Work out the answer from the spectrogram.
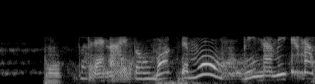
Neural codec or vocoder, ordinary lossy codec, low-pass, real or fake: codec, 16 kHz, 4 kbps, X-Codec, HuBERT features, trained on LibriSpeech; none; 3.6 kHz; fake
